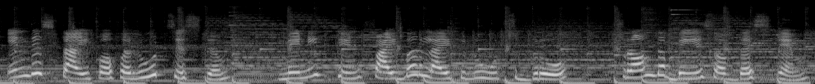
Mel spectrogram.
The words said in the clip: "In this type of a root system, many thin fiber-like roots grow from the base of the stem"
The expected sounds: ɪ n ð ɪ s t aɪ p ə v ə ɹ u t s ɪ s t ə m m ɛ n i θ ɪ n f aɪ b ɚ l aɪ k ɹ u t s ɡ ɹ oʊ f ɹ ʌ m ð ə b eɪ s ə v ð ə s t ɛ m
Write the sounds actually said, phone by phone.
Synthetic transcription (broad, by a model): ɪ n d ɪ s t aɪ p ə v ə ɹ u t s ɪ s t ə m m ɛ n i s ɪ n f aɪ b ɚ l aɪ k ɹ u t s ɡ ɹ oʊ f ɹ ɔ m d ə b eɪ s ə v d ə s t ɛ m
